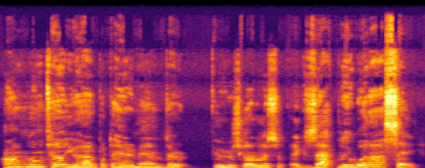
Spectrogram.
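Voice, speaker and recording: A man's voice: sits high, expressive, a little fast, mellow, voice pushed up. A man voicing a stern old country mother who scolds with a firm drawl.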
